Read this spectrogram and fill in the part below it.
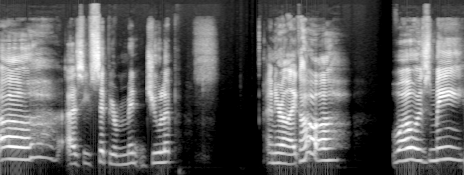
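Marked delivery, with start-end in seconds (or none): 4.5-7.0 mournful, forlorn, very slow, drawn-out lament. Acting out a lonely woman on a veranda: forlorn. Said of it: "you look out on the veranda forlornly".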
